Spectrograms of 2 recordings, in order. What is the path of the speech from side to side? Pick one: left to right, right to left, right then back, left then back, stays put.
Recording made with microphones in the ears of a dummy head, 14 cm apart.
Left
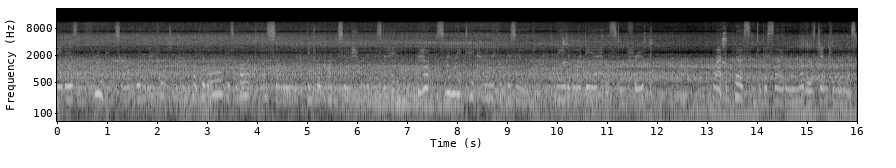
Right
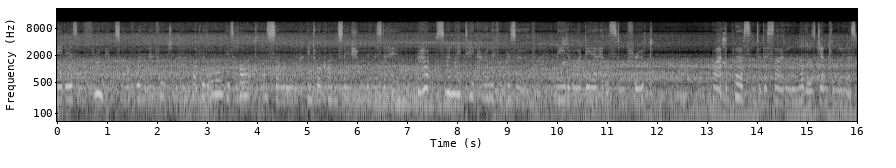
stays put.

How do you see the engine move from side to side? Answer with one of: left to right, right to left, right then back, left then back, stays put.
stays put.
